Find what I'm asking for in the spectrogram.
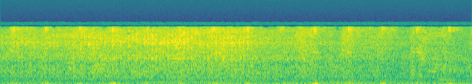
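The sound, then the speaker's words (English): Traffic in a jam on busy Cannon Street, heard as a steady, dense rumble of idling engines and road noise, continuous and moderately loud, with no clear voices. “Oh, it's busy here, there's traffic jam along Cannon Street.”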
